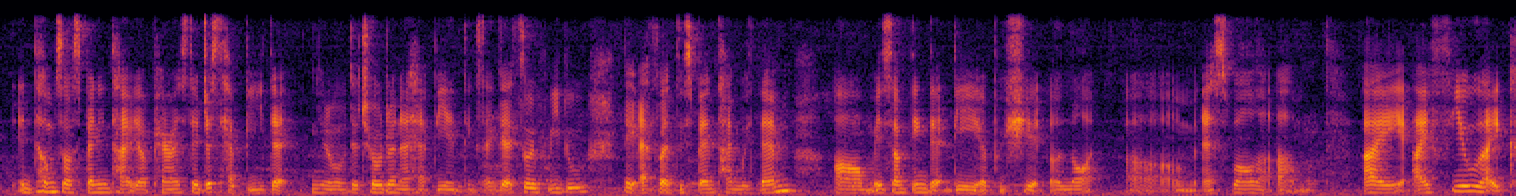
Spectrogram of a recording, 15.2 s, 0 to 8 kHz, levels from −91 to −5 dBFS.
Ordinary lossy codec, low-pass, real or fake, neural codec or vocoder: none; 7.2 kHz; real; none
